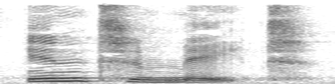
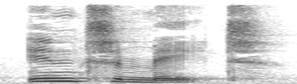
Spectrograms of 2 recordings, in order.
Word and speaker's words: intimate: is a verb it's intimate it is pronounced with a long a intimate it's a verb and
